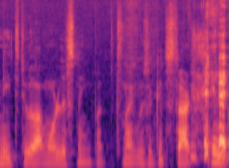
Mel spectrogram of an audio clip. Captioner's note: laughs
